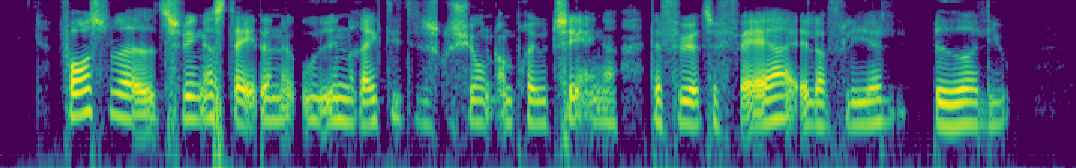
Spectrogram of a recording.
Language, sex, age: Danish, female, 20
